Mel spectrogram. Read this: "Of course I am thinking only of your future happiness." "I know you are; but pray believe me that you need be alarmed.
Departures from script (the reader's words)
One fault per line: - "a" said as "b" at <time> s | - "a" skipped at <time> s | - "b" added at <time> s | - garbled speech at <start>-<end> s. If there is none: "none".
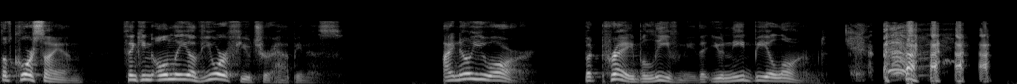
none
